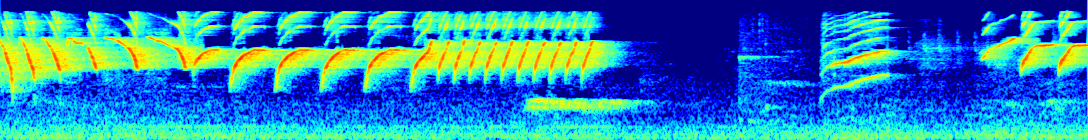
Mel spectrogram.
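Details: Canary lure song for prompting young canaries to sing: quick trill, slower arched whistles, a buzzy roll with a low whistle, then silence broken by two short bursts of rising chirps.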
